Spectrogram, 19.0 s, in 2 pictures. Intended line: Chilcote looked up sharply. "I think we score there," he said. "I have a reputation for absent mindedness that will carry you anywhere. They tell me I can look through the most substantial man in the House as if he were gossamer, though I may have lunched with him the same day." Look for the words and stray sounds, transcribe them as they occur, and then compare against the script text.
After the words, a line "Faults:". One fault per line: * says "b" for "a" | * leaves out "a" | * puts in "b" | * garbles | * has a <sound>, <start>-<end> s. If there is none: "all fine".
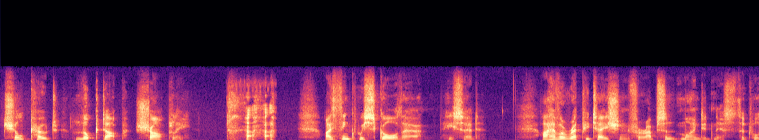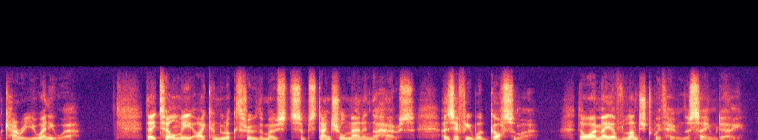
Chilcote looked up sharply. "I think we score there," he said. "I have a reputation for absent mindedness that will carry you anywhere. They tell me I can look through the most substantial man in the House as if he were gossamer, though I may have lunched with him the same day."
Faults:
* has a laugh, 2.8-3.5 s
